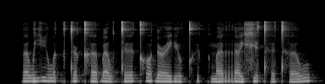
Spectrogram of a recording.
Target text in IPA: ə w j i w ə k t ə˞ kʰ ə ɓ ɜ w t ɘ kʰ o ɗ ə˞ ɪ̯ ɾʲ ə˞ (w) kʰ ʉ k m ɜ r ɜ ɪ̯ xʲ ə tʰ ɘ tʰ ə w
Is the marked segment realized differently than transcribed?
no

